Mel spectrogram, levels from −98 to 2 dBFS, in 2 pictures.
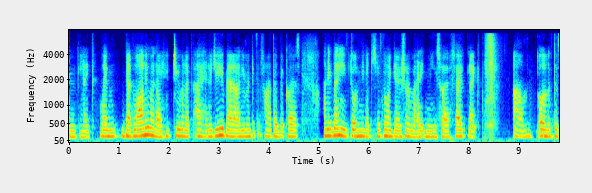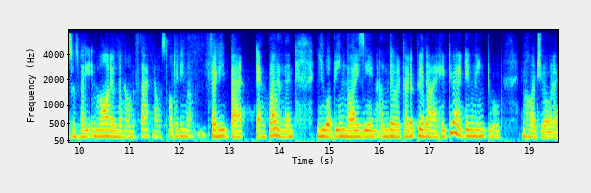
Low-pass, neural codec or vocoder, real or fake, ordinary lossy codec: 7.2 kHz; codec, 16 kHz, 1 kbps, FreqCodec, smaller model; fake; MP3, 48 kbps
